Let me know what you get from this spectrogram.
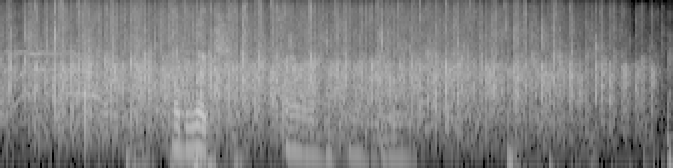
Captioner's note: audience cheering; audience applauding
